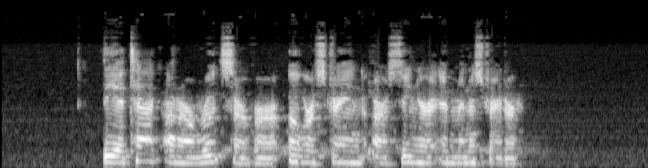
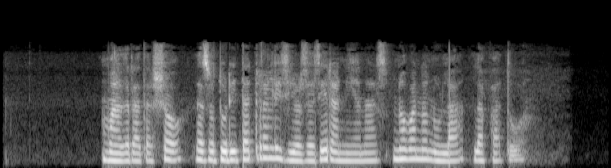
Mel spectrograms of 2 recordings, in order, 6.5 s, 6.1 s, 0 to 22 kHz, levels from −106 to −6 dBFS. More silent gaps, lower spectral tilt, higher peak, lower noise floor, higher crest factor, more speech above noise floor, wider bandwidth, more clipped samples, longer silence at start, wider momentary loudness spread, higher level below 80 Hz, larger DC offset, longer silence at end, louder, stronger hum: neither; second, -3.5 dB/octave vs -6 dB/octave; first, 0 dBFS vs -6 dBFS; about the same, -68 dBFS vs -71 dBFS; about the same, 16 dB vs 18 dB; about the same, 53 dB vs 50 dB; first, 9.4 kHz vs 7.8 kHz; neither; about the same, 1.05 s vs 1.05 s; second, 5 LU vs 9 LU; first, -54 dBFS vs -60 dBFS; neither; first, 1.25 s vs 0.85 s; first, -15 LUFS vs -21 LUFS; neither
